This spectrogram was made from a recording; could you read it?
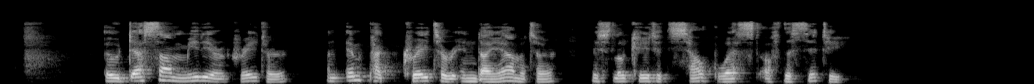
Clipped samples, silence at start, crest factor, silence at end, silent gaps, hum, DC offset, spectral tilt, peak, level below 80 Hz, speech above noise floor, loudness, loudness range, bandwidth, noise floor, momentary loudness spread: under 0.1%; 0.25 s; 18 dB; 1.9 s; none; none; under 0.1%; -4 dB/octave; -2 dBFS; -60 dBFS; 59 dB; -18 LUFS; 3 LU; 8 kHz; -76 dBFS; 10 LU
